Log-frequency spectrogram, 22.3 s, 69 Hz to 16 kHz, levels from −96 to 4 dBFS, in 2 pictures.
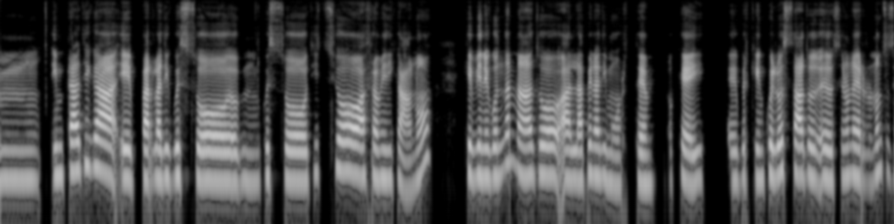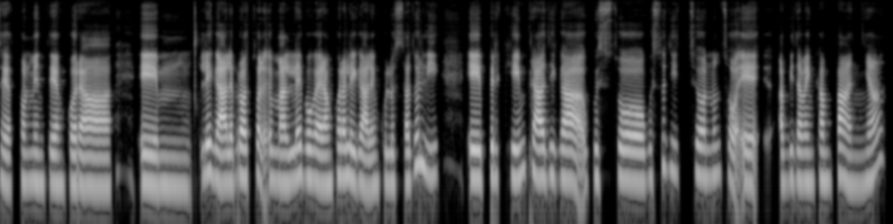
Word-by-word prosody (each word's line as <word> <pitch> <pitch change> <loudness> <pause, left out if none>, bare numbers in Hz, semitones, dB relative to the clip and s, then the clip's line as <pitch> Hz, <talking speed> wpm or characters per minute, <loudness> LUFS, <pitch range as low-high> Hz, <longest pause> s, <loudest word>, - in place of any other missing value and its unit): ehm, 205 0 -9
in 225 +1 -5
pratica, 250 0 +6
ehm, 210 -1 +3
parla 210 0 +5
di 215 - -4
questo 200 -2 +1
ehm, 195 0 -13
questo 200 -2 -2
tizio 240 +4 -6 0.2
afroamericano 210 - 0 0.4
che 230 - +2
viene 220 -1 +2
condannato 225 -2 +1
alla 205 -1 +2
pena 225 -2 0
di 215 - -8
morte, 185 0 -4
okay. 200 0 +1 0.3
Ehm, 200 0 -7
perché 215 0 -7
in 210 - -1
quello 230 +1 0
stato, 230 -3 +2
ehm, 205 0 -1
se 200 +2 -13
non 220 +1 -5
erro, 205 -4 0
non 235 +3 -5
so 245 - -17
se 215 -4 -8
è - - +3
attualmente 195 +1 -4
ancora, 180 -2 +1 0.3
ehm, 180 -2 +1
legale, 200 -5 +4
però 220 +3 +1
attuale 215 0 -2
ma 195 -2 +1
all'epoca 210 +2 -1
era 185 -1 +4
ancora 215 +4 -1
legale 195 -6 +1
in 180 - -10
quello 190 0 -8
stato 195 +8 -5
lì 230 -6 -5 0.3
e 210 -1 +4
perché 220 0 -3
in 220 +4 -1
pratica 215 -4 +2
questo 205 -1 -3
questo 215 +8 -13
tizio 240 -2 -7
non 225 +2 -11
so, 210 -5 -4
ehm, 190 -1 +1 0.3
abitava 195 0 -3
in 195 - -5
campagna 200 - -2
210 Hz, 160 wpm, -22 LUFS, 195-225 Hz, 0.4 s, pratica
